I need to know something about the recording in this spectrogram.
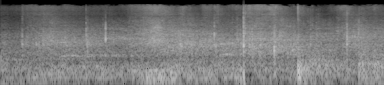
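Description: A hockey stick slaps a puck with a sharp crack that echoes.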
